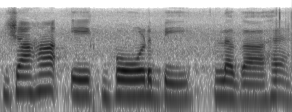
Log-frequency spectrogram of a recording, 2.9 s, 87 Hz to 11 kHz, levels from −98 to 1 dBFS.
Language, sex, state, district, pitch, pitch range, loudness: Hindi, male, Punjab, Fazilka, 175 Hz, 160-180 Hz, -15 LUFS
